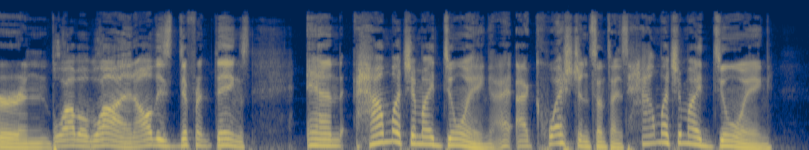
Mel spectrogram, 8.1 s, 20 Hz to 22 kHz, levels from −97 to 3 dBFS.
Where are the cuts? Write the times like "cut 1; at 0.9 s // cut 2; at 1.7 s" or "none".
none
